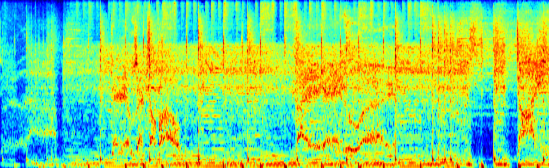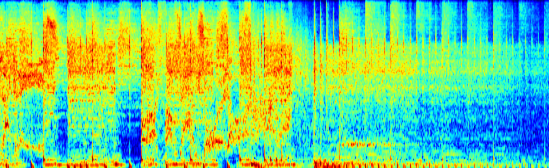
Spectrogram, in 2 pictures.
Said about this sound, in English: the false chord scream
